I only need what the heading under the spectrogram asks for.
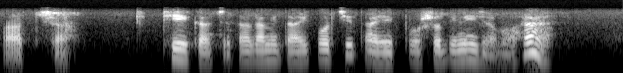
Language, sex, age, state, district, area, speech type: Bengali, male, 60+, West Bengal, Paschim Bardhaman, urban, conversation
